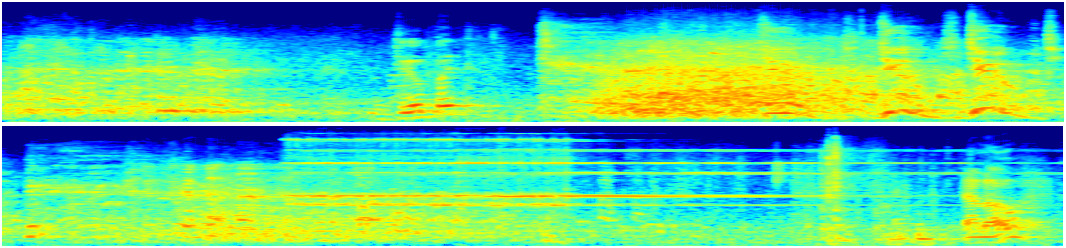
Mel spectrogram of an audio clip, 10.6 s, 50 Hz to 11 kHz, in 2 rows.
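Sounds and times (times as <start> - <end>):
laughter: 0.0 - 1.8, 2.7 - 8.8
speech: 2.0 - 3.2, 10.2 - 10.5
telephone bell ringing: 6.5 - 10.5.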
